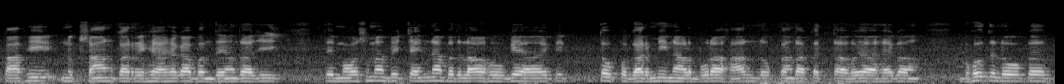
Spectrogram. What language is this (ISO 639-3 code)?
pan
